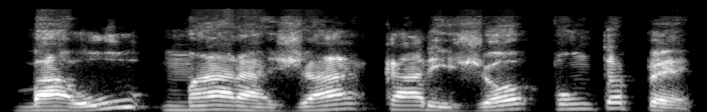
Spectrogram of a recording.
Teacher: Marajá também tem a sílaba tônica no final.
